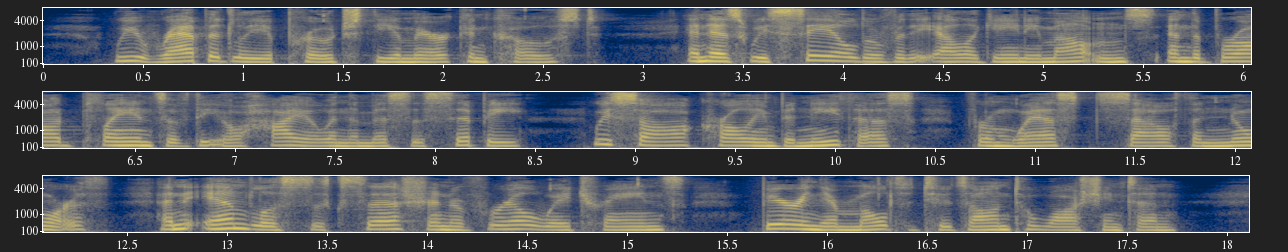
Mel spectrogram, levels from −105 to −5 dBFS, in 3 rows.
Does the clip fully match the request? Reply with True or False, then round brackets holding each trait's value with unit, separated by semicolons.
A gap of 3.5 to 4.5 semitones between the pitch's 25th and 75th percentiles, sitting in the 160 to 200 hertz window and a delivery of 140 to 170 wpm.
False (2.6 semitones; 185 Hz; 150 wpm)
